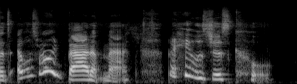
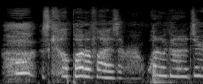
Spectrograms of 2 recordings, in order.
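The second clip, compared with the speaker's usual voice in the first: high, fast, frantic; hammed-up high panic; panicked kids; 8 semitones higher, much faster than usual. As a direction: panic as they swarm you. Kids panic among butterflies.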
